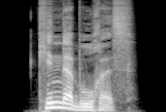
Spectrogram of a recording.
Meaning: genitive singular of Kinderbuch
- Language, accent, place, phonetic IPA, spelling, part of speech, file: German, Germany, Berlin, [ˈkɪndɐˌbuːxəs], Kinderbuches, noun, De-Kinderbuches.ogg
